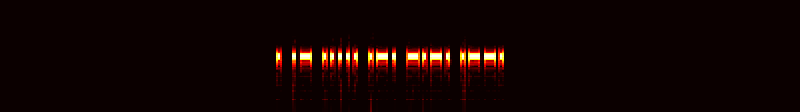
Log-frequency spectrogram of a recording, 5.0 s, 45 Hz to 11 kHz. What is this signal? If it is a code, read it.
Morse code, heard as a keyed tone, about 51 wpm, 700 Hz. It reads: EA5RCP
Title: DXCC-100 Call Signs - 6 Characters - Repeated 3x - 50wpm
